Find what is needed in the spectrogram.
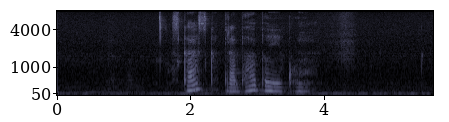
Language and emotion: Russian, sad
